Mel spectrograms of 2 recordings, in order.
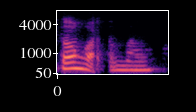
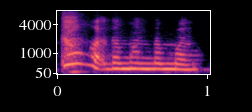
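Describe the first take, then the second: First: It is said flatly, with little pitch movement. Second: It is said lively, with varied pitch and stress. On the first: The speaker calls it wrong. "Datar banget kan?" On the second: The speaker calls it right. "ada intonasinya gitu atau penekanan tiap katanya"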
